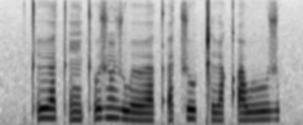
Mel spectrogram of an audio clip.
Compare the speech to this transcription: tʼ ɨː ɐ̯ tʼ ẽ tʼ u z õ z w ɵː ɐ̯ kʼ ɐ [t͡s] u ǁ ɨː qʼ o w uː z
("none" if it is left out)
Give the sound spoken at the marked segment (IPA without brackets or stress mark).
t͡s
